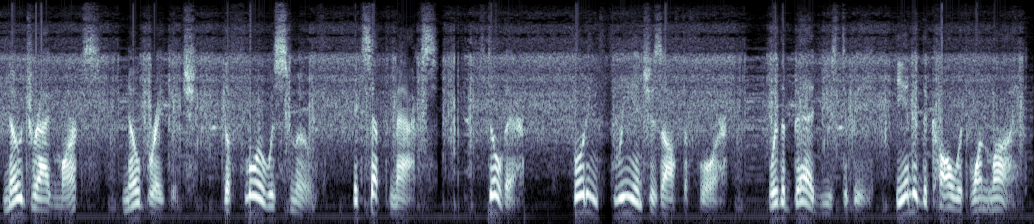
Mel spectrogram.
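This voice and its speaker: Low-voiced guy reading creepy horror narration, ominous and choppy, pitch jumps around a lot, muffled sound with light hiss. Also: very animated, unhurried. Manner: ominous, grave delivery in short clipped fragments.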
